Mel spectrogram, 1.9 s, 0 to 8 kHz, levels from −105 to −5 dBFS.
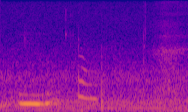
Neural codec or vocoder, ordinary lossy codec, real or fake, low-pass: none; none; real; none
